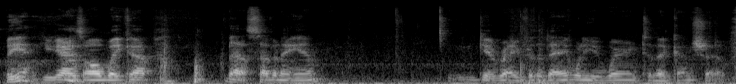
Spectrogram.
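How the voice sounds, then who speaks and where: A man's voice: fairly low pitch, fairly even intonation, moderate pace, long pauses. A man narrating as game master in a tabletop game, laughing often between lines. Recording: echoey room with faint noise.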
